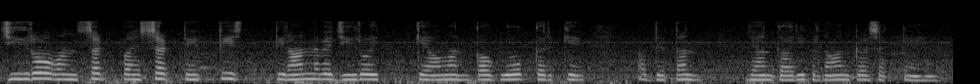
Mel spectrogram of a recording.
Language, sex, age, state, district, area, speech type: Hindi, female, 45-60, Uttar Pradesh, Sitapur, rural, read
